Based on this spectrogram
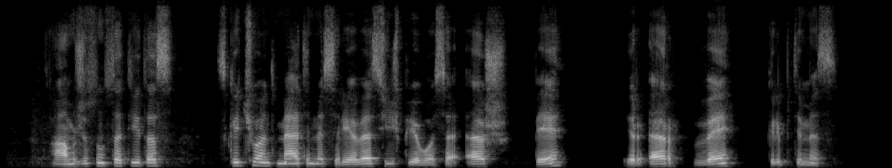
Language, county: Lithuanian, Šiauliai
